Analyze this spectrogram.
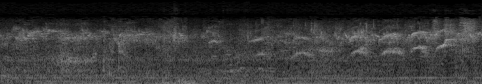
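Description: A group of caged birds, cockatiels and small finches among them, chirping and squawking over one another in many short, overlapping calls.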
